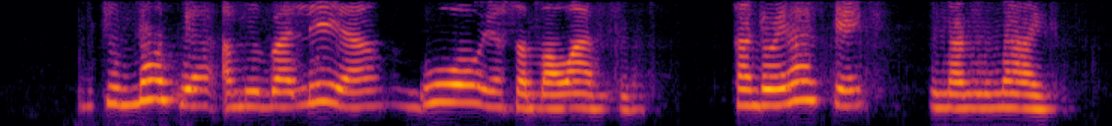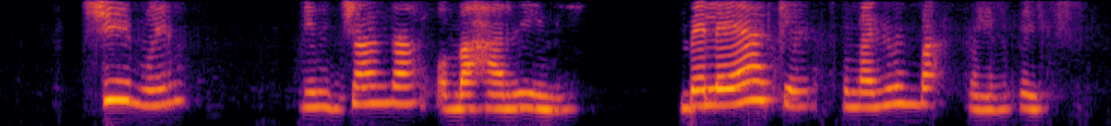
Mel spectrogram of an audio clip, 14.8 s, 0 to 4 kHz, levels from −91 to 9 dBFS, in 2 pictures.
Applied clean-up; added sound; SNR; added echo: neural mask model DeepFilterNet 3.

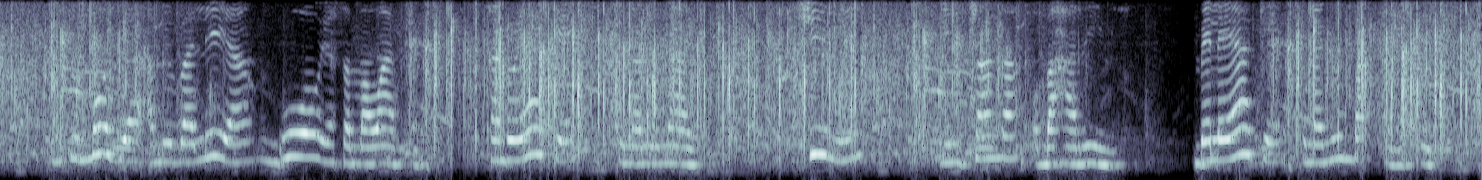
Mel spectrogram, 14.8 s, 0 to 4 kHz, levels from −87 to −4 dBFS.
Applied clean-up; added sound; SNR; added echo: none; Applause; 1 dB; none.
